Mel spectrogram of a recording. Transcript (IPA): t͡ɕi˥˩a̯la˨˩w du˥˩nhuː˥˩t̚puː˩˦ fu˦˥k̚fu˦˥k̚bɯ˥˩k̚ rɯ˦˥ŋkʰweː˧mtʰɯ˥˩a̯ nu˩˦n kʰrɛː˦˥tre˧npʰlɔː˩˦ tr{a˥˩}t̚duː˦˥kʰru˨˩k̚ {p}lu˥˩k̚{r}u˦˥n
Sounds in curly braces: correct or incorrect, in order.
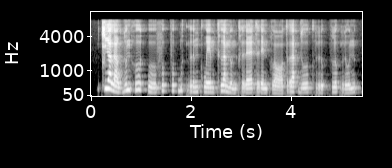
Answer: correct, incorrect: pʰ, correct

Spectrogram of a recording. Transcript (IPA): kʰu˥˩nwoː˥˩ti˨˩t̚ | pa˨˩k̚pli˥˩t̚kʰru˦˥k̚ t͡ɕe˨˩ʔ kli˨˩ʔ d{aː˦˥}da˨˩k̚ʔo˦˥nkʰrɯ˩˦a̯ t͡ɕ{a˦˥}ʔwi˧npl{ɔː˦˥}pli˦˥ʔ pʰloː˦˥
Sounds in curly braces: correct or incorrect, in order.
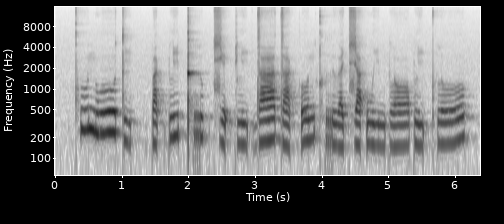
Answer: correct, correct, correct

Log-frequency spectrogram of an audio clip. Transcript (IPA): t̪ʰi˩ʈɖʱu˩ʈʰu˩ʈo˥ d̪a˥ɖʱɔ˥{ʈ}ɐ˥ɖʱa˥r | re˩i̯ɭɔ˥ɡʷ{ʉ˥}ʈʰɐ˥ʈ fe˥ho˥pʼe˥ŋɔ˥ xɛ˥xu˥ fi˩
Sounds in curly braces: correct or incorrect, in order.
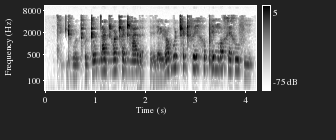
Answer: incorrect: ʈʰ, incorrect: ɨ˥

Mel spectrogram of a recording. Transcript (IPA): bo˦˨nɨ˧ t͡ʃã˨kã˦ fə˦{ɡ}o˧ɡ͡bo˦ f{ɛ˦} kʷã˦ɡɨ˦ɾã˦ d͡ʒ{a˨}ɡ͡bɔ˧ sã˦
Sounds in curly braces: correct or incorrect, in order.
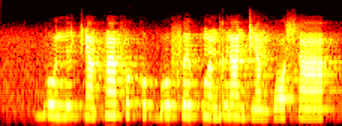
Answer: incorrect: k, correct, incorrect: ã˨

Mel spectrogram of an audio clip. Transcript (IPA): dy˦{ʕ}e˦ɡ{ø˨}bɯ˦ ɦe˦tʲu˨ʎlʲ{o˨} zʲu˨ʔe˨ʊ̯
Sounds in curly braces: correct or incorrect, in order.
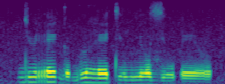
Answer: incorrect: r, correct, correct

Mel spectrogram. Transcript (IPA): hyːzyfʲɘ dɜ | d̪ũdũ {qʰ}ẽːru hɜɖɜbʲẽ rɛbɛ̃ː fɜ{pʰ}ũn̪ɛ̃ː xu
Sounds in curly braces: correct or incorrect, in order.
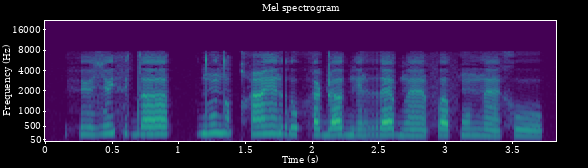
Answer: correct, incorrect: f

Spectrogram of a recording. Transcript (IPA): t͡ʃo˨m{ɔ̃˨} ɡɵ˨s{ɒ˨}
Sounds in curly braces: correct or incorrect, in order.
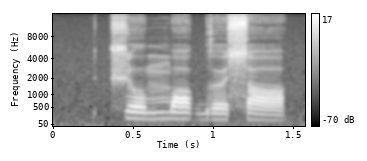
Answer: incorrect: ɔ˨, correct

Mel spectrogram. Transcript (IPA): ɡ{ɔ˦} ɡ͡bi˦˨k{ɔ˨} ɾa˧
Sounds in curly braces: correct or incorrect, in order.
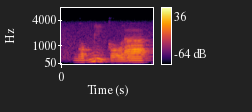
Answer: correct, correct

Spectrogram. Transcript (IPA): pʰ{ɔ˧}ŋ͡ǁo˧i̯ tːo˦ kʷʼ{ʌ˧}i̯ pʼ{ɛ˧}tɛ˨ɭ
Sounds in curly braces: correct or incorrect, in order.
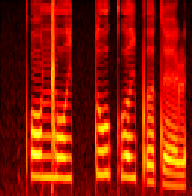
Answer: correct, correct, incorrect: ə˧

